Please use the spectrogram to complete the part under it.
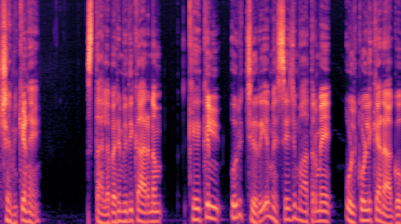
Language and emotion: Malayalam, sad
